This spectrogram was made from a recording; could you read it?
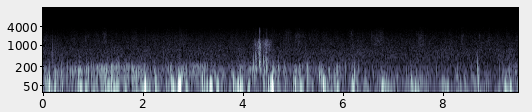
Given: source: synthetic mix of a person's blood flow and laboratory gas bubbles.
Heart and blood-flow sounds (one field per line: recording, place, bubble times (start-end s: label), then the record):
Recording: Doppler ultrasound of blood flow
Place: subclavian vein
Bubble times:
4.19-4.58 s: bubbles
From the record:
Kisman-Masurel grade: 112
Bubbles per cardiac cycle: 1 to 2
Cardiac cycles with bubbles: 1 to 10%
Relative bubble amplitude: moderate (0.250 to 0.450)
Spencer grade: 1 (occasional bubble signal discernible with the cardiac motion signal, with majority of cardiac periods free of bubbles)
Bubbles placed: anywhere in the cardiac cycle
